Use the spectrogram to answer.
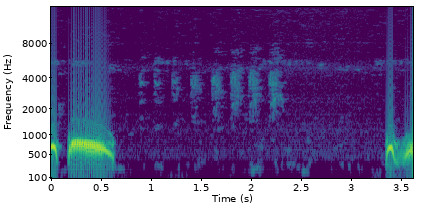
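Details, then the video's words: Spotted dove lure call to attract wild doves: a loud, low hollow coo, then a pause with faint distant chirps, and another coo beginning at the end. "Panggilan suara tekukur kuk satu suara lantang auto burung liar respon"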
